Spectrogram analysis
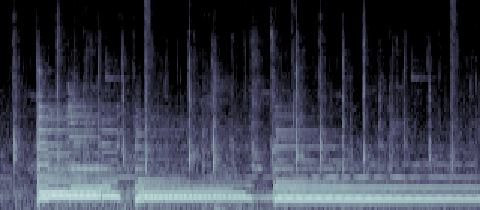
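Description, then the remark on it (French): Steady horse hooves clip-clop at a walking pace as a rider crosses a city on horseback, sharp regular clicks running throughout beneath loud sustained musical chords that swell in three long held phrases. “Parce que c'est l'audace, c'est l'animal et l'homme qui traversent la ville en saluant tout le monde. Moi et mon cheval.”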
